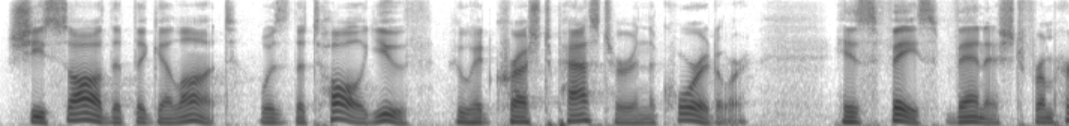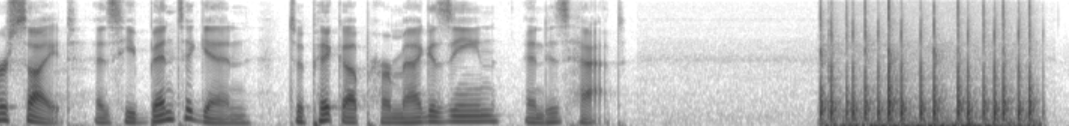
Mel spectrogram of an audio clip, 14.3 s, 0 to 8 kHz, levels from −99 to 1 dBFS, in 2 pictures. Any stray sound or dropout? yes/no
yes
